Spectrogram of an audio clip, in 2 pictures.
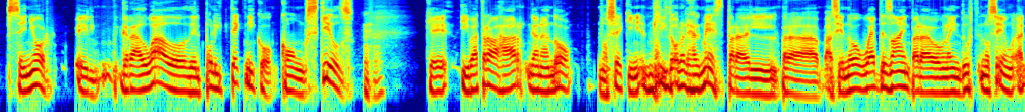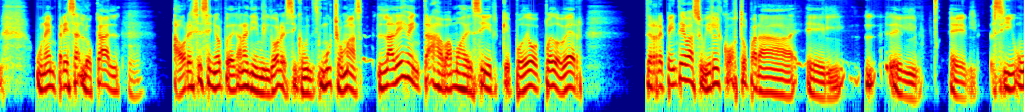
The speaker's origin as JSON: {"language": "Spanish", "country": "Venezuela", "tie": "born or raised there", "also_born_or_lived": "Iran", "said": "nací en Irán y después la revolución en Irán me fui a Venezuela. Mi familia emigró a Venezuela."}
